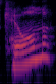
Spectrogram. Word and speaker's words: kiln: instead of a like he did not pronounce the n and there is a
